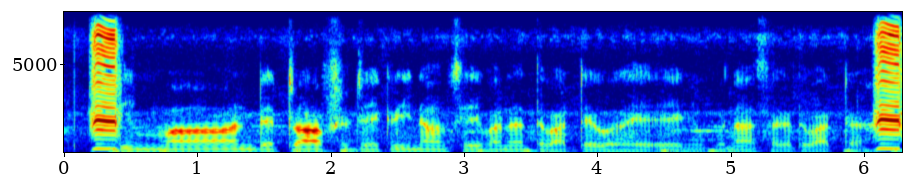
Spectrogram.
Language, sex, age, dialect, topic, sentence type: Bhojpuri, male, 18-24, Northern, banking, statement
